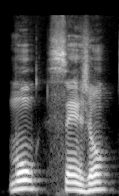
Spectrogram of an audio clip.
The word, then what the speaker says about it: Monsaingeon: Aujourd'hui, j'ai la chance d'être avec mon ami Axel Mont-Saint-Jean. Parfait. Yes. Je suis bien content de l'avoir bien prononcé, Axel.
